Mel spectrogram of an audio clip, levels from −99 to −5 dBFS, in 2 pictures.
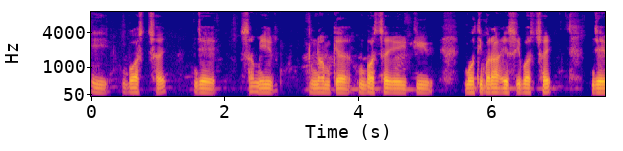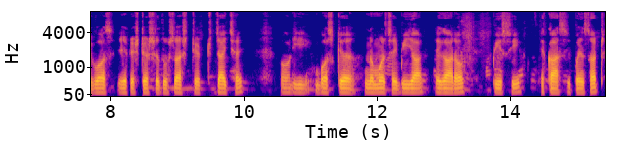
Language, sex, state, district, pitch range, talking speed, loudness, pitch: Maithili, male, Bihar, Samastipur, 105-115 Hz, 145 wpm, -25 LUFS, 110 Hz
